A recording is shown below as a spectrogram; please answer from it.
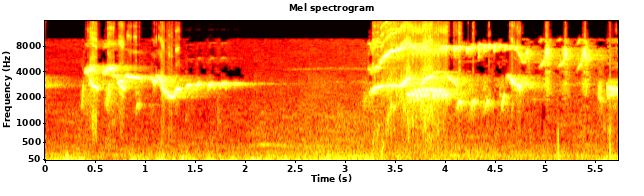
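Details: Orange-headed thrush song opening with a descending warbled phrase, then a loud, rich outburst of high slurred whistles and chattering notes.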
